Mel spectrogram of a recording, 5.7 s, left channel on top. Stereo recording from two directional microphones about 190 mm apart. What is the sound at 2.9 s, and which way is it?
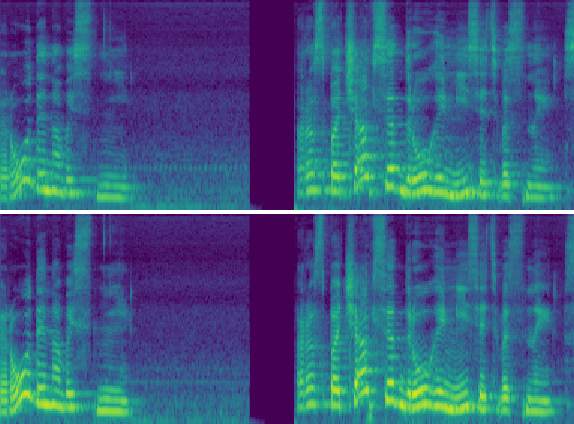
A woman's voice, 10° right (ahead or behind).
